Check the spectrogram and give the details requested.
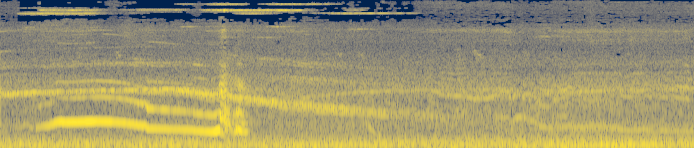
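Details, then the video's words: A female dog howling in response to a loud passing ambulance siren; her wavering, rising and falling howl rides over the siren's long sliding wail, with steady traffic rumble beneath. "Dog Howls at Ambulance Siren Sound"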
